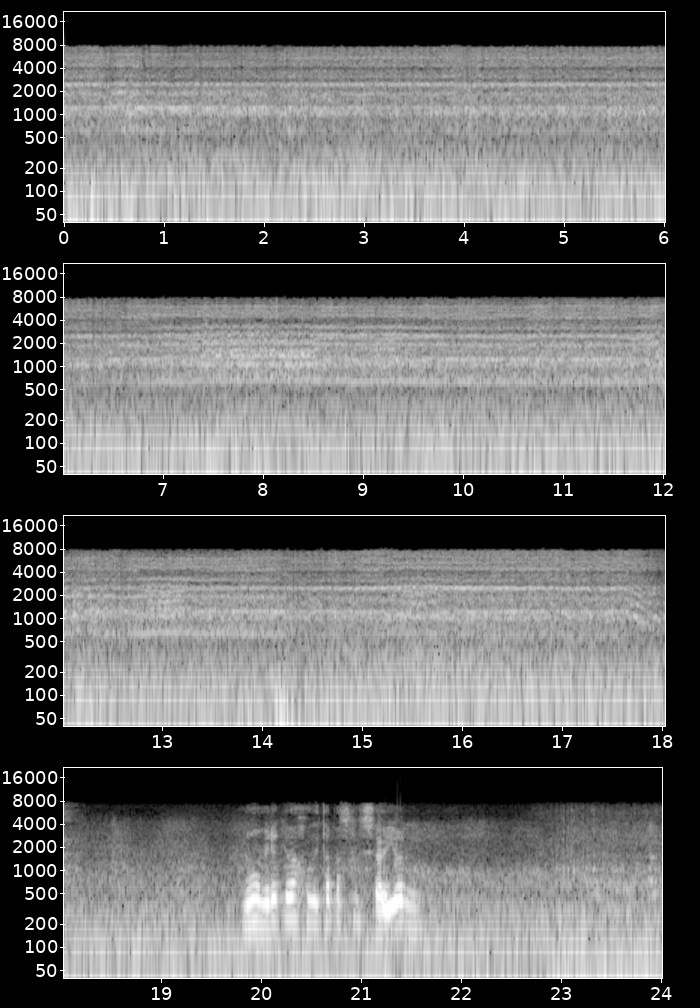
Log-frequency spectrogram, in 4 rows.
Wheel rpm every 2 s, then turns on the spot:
160, 160, 160, 160, 160, 160, 160, 160, 140, 0, 0, 20.
22-24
